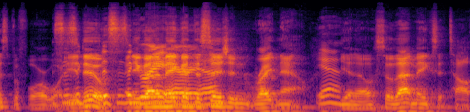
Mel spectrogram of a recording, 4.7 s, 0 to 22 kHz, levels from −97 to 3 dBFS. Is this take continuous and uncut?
yes; 0 cuts

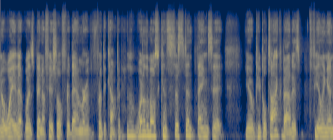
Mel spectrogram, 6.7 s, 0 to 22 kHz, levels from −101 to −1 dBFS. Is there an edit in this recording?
yes; 1 cut; at 2.5 s

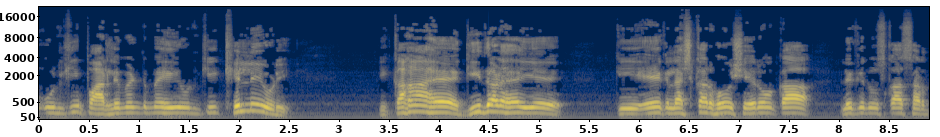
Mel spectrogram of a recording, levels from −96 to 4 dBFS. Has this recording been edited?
no; 0 cuts

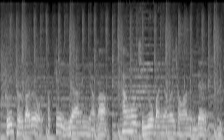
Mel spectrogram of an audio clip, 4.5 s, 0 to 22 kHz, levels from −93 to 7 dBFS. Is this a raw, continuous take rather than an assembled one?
yes; 0 cuts

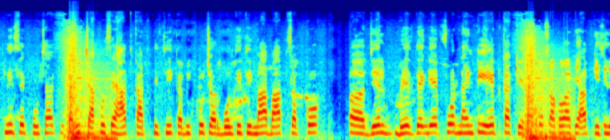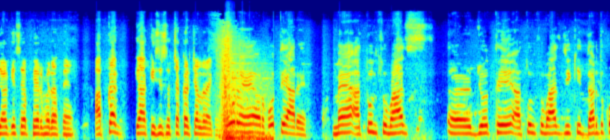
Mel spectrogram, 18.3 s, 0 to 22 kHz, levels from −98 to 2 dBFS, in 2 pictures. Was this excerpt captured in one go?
no; 3 cuts; at 0.9 s, 8.0 s, 12.4 s

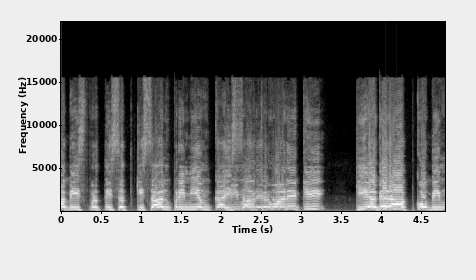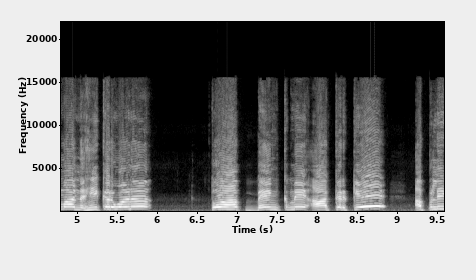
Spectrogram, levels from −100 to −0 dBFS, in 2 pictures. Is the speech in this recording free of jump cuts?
no; 1 cut; at 2.3 s

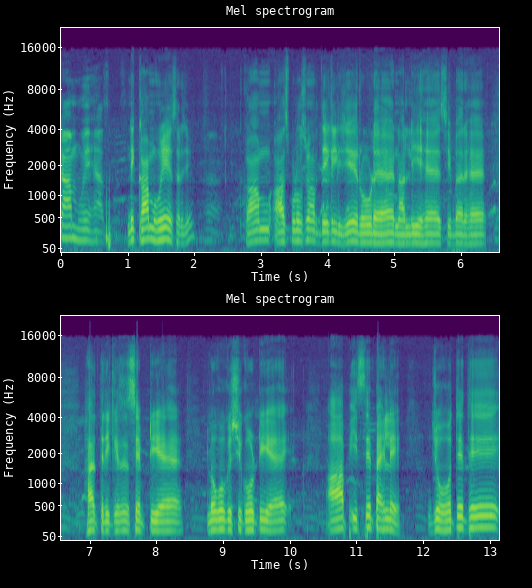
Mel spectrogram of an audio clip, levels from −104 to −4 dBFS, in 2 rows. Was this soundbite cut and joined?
no; 0 cuts

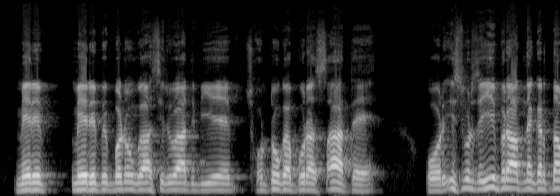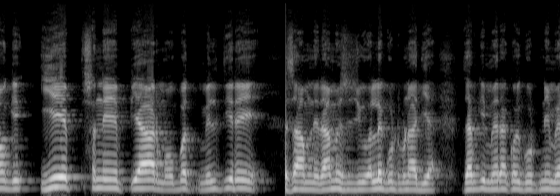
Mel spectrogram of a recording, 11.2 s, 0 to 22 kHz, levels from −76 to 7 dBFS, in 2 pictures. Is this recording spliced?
yes; 1 cut; at 8.5 s

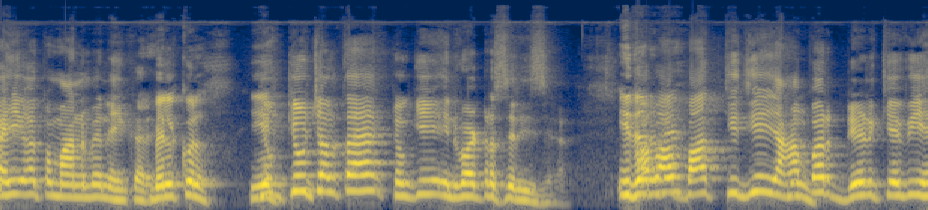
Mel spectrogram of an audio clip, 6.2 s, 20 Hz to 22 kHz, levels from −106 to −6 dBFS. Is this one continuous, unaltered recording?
yes; 0 cuts

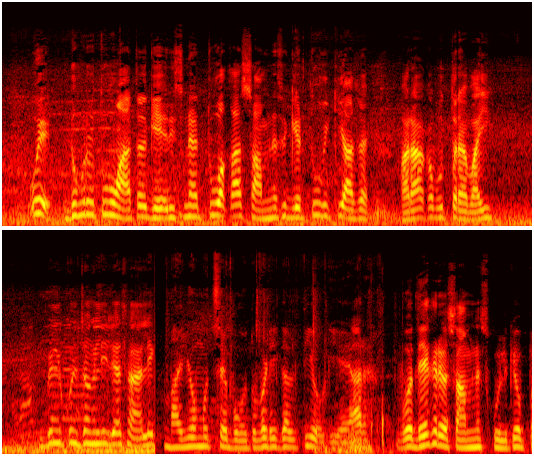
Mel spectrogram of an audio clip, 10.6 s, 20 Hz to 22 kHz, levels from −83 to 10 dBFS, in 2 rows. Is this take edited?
yes; 1 cut; at 6.8 s

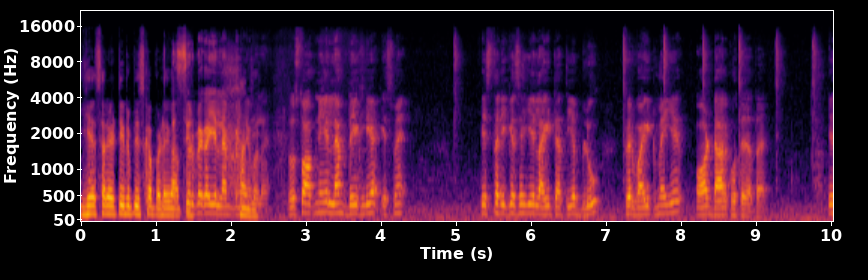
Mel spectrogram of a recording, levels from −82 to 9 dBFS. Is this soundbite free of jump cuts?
yes; 0 cuts

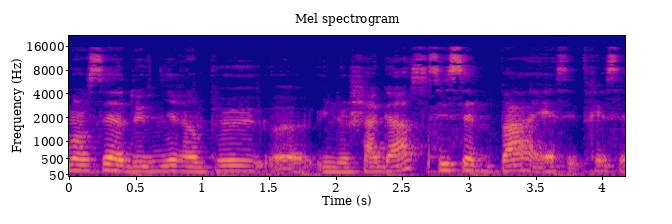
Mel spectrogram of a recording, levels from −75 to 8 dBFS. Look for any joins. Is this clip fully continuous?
yes; 0 cuts

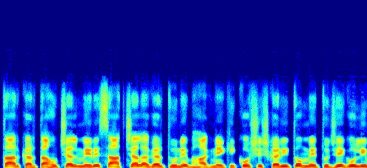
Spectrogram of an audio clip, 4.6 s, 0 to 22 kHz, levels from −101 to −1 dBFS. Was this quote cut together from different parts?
no; 0 cuts

